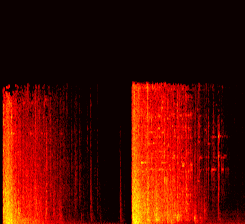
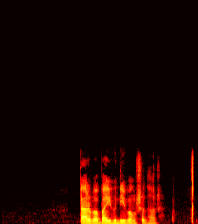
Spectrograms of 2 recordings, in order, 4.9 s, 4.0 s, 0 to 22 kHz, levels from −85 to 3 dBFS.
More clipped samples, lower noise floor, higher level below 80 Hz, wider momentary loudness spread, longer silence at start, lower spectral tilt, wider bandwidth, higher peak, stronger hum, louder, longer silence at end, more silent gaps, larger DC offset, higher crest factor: neither; about the same, -69 dBFS vs -72 dBFS; first, -44 dBFS vs -62 dBFS; first, 27 LU vs 17 LU; second, 0.05 s vs 1.6 s; second, -2.5 dB/octave vs -6.5 dB/octave; first, 14 kHz vs 7.4 kHz; about the same, 0 dBFS vs -2 dBFS; neither; about the same, -21 LUFS vs -19 LUFS; first, 0.5 s vs 0.1 s; first, 2.55-2.63 s vs none; neither; about the same, 24 dB vs 20 dB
